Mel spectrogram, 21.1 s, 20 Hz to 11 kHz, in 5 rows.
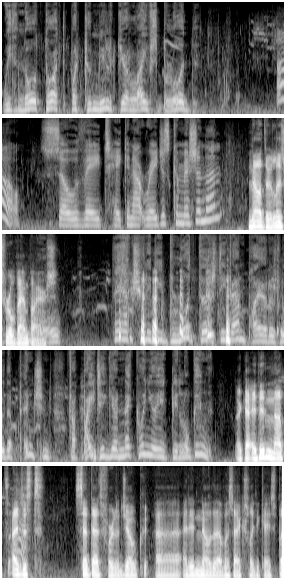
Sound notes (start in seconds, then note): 9.5 laughs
